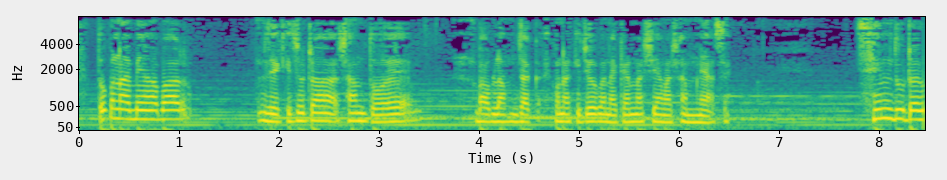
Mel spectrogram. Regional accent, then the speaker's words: Dowarabazar, Sylhet Division, Bangladesh; আমার বাড়ি সিলেট দোয়ারা বাজার থানা লক্ষ্মীপুর ইউনিয়নের কোন এক গ্রামে।

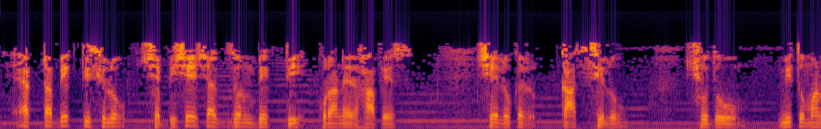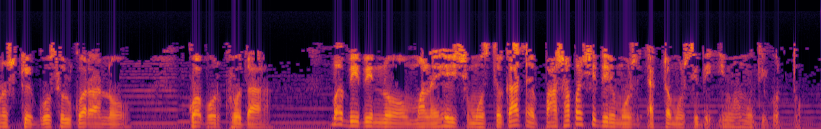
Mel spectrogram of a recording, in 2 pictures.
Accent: Faridpur, Dhaka Division, Bangladesh; জি, আমি ফরিদপুর থেকে আসছি।

